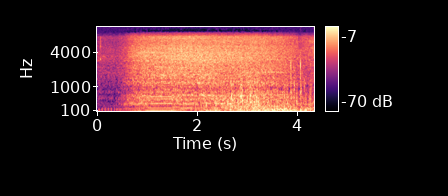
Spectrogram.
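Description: A motor vehicle's engine accelerating. It comes in about half a second in and grows steadily louder.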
